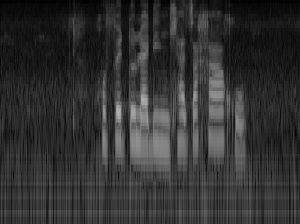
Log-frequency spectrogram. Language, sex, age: Tswana, female, 21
